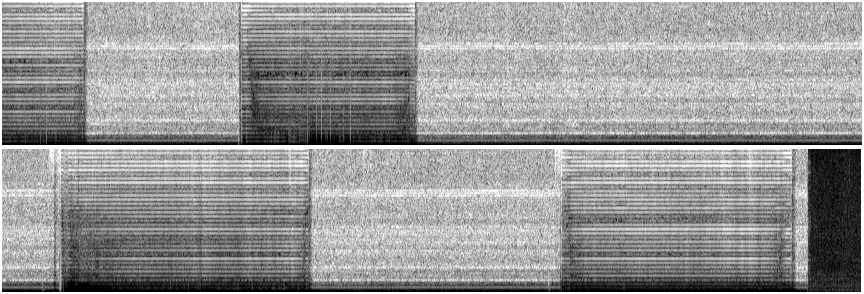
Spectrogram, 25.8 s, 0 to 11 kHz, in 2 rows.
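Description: AC TIG welding arc on aluminum from an HTP Invertig 221, a steady high-pitched buzz. It switches abruptly several times between louder and softer stretches, with a sharp click at two of the changes, and cuts out shortly before the end.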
